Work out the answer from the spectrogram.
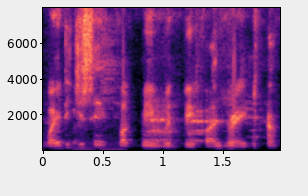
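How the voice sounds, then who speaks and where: A man on a voice chat, bantering crudely and teasing his friend as they play. His voice sits at a middling pitch. Faint music runs behind him. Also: fairly even intonation, fast, bright, forceful tone. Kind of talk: casual gaming banter.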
